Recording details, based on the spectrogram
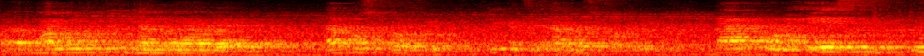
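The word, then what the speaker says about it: apostrophe: তো বানানটা হচ্ছে APOSTRO, ওটা কিন্তু উচ্চারণটা ভালো মতো জানতে হবে, অ্যাপোস্ট্রফি, ঠিক আছে অ্যাপোস্ট্রফি, তারপর এস যুক্ত হলো কি হলো না তার উপর ভিত্তি করে অ্যাপোস্ট্রফি এস, কিন্তু অ্যাপোস্ট্রফিস বলা তো ঠিক না, মানে আমরা এই ধরনের কিন্তু মানে মিসগাইডেড প্রনাউন্সিয়েশন অপশনে শুনে থাকি।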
